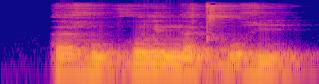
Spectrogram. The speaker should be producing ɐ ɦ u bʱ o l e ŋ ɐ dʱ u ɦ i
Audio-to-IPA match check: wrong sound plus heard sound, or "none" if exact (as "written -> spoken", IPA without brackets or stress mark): none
